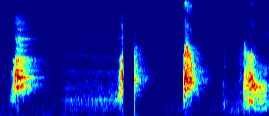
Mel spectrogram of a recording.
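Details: Hoarse, drawn-out barks from a dog, three loud bursts over four seconds with a noisy rasp between them.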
